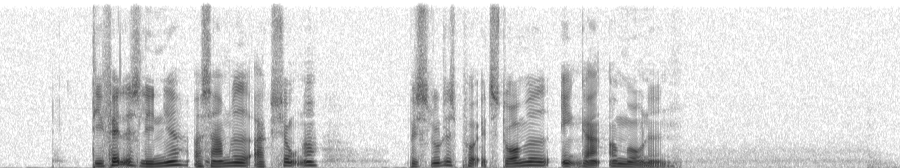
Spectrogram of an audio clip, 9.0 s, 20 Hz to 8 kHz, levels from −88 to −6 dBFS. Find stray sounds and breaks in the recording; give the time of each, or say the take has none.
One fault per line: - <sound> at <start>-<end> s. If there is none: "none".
none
